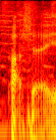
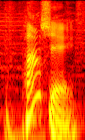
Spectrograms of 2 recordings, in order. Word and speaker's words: Pache: Is it Pache? – Pache, yeah. – Pache. – Yeah, so kind of pronounce it like there's an S in there, like Pache.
